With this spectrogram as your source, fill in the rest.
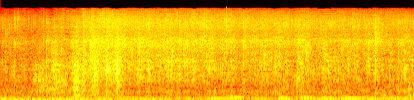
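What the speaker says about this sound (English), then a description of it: "Cook up your Spam, make sure it's crispy on both sides" Slices of Spam crisping in a pan sizzle steadily up close, with bright crackling spatters and occasional stirring scrapes.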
